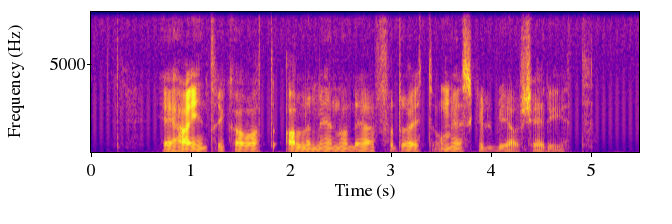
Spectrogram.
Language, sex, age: Norwegian, male, 24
